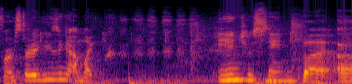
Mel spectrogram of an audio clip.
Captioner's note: quick wooshing sounds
